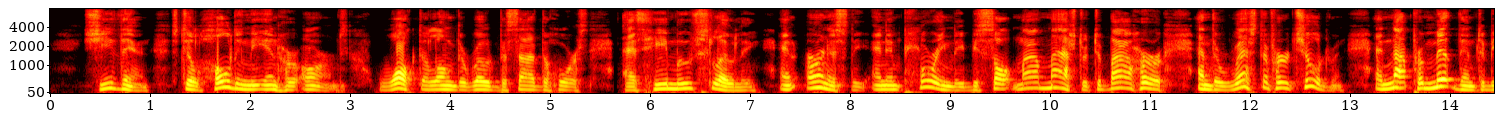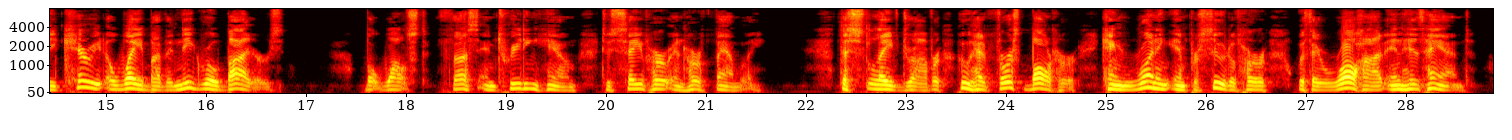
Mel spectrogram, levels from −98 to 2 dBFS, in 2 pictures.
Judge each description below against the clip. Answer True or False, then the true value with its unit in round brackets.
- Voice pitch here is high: False (145 Hz)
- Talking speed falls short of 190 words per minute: True (165 wpm)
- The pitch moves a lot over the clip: False (5.0 semitones)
